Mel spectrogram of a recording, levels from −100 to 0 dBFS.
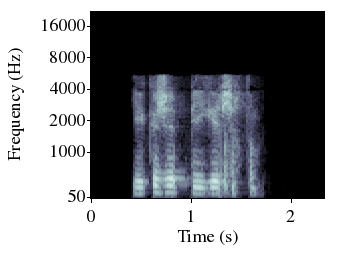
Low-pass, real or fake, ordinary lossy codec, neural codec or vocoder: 5.4 kHz; real; MP3, 48 kbps; none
